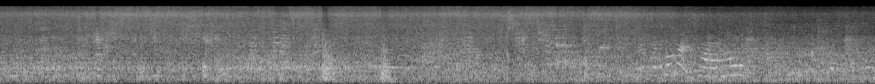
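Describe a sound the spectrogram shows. A metal ladle scrapes and clanks against a wok.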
